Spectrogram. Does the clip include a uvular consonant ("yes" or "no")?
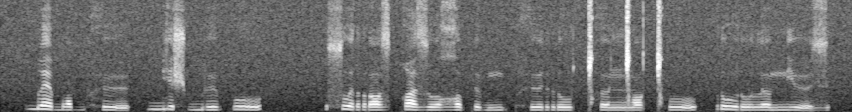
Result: yes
